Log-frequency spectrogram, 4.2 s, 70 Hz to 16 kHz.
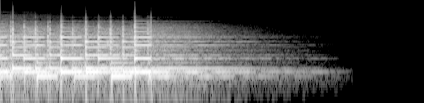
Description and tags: Triplets delay
This is a simple loop of me playing some nice triplet delay textures on guitar. This is a stereo file with 2 guitars panned on the right and left, playing the same pattern in different octaves, offering a nice atmosphere. This was recorded with a Hagstrom F200P (awesome P90 style pickups) on a VOXAC15, using a BOSS DD7 for the delay and a Beheringer Reverb Unit (yeah, I love the lo-fi sound of that cheap box!)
